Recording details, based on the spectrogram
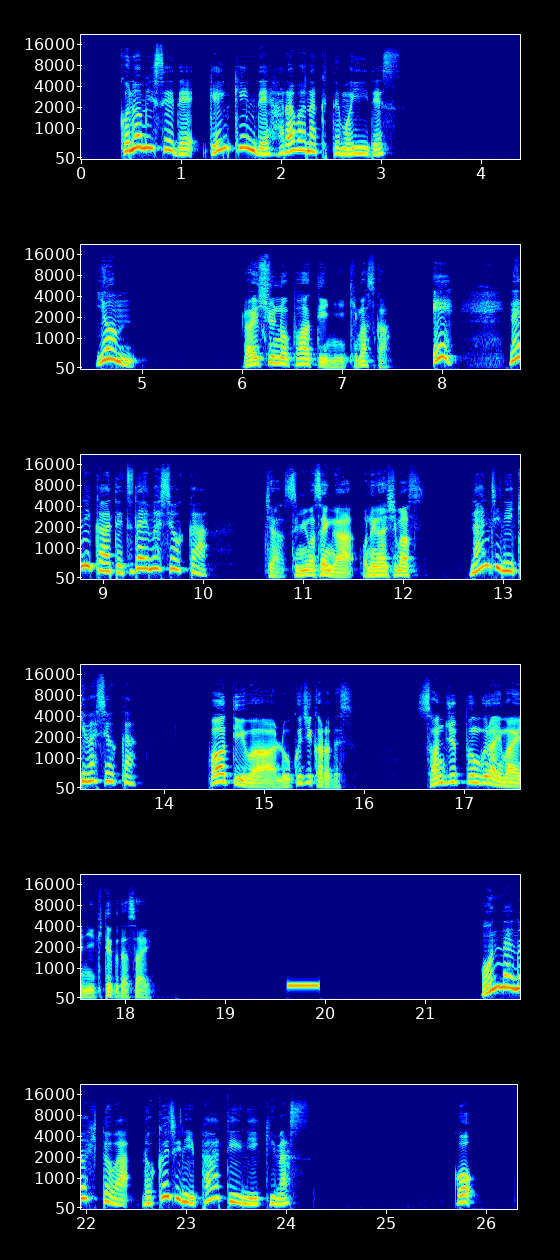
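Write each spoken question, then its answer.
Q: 女の人は6時にパーティーに行きます。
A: ×(5時半ごろ行きます)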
